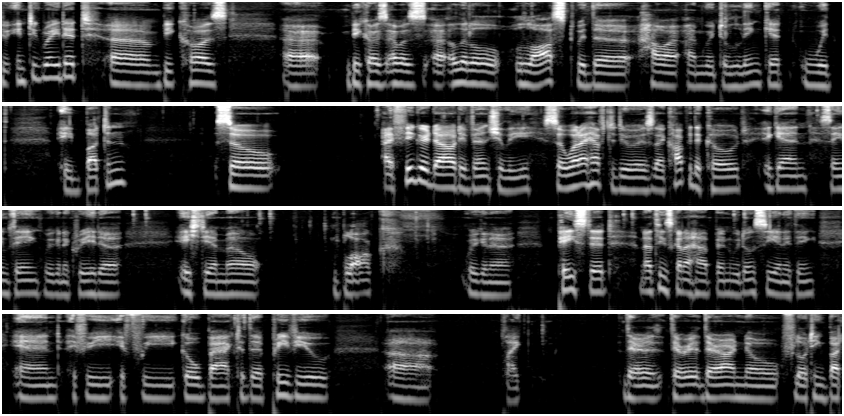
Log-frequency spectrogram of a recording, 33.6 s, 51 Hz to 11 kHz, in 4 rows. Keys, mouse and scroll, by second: 12.3 click, 16.6 click, 16.7 click, 18.3 click, 19.5 click, 21.0 ctrl+v, 23.2 click, 24.3 click, 26.7 click, 32.0 scroll, 32.4 scroll down 1, 32.7 scroll, 32.8 scroll down 1, 33.0 scroll, 33.5-33.6 scroll down 1.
